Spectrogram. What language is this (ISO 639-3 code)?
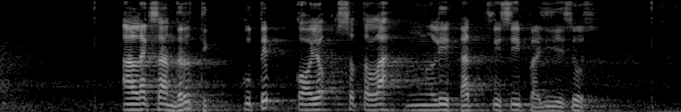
jav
